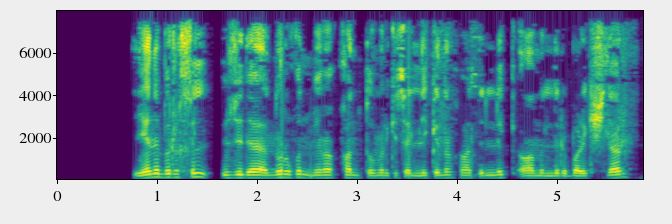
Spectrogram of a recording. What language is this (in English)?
Uyghur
